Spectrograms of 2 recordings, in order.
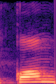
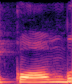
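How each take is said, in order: First: Said in the usual way. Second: कॉम्ब with the B sounded; wrong pronunciation. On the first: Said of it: "कॉम बोलेंगे". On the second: Shown as a demonstration. Teacher showing the error, कॉम्ब with final B. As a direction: add an audible B to the end of कॉम्ब. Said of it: "बोलेंगे ना तो गलत हो जाएगा".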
